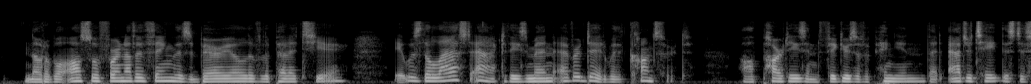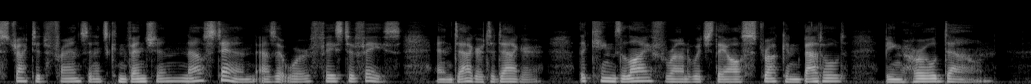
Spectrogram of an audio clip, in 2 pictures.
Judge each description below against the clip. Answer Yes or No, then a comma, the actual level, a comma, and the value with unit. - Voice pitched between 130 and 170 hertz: Yes, low, 135 Hz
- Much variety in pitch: No, narrow, 2.6 semitones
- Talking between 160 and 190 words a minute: Yes, average, 170 wpm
